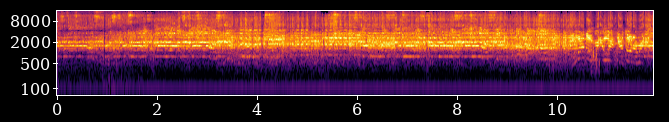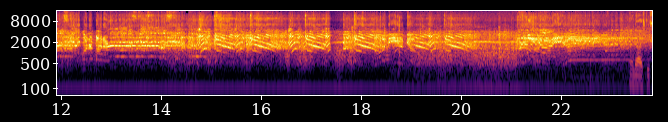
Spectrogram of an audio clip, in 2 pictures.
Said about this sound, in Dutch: En ehm, in die busjes heb je stereo-installaties en die klinken ongeveer zo.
